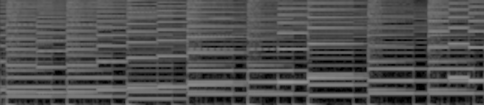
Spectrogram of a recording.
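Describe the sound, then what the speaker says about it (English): Original Tetris Game Boy soundtrack: plucky, harpsichord-like chiptune playing a stately minuet melody, each note struck with a sharp attack and brief decay, moderately paced and without talking. "The first soundtrack for Tetris sounded like this."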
